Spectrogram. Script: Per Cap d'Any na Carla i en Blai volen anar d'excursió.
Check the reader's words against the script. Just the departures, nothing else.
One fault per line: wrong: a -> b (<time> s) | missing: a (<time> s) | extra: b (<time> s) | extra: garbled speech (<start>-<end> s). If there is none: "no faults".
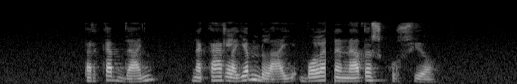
no faults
